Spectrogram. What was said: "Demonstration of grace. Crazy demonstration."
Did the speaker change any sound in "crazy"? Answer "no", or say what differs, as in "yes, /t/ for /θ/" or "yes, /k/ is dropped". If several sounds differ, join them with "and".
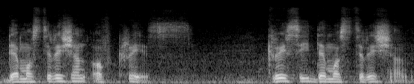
yes, /s/ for /z/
